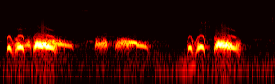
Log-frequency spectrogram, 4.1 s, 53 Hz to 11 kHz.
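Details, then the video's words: Spotted dove cooing: three loud phrases, each a quick looping double note followed by a longer, rough, falling coo, with short quiet gaps between them. "นกเขาใญ่ ,เจ้าพายุเสียงทอง,เรียกหมานๆ100%"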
